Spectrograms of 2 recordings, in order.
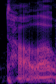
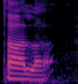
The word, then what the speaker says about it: Tala: I'm like, should I say Tala or Tala, like the Filo way.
